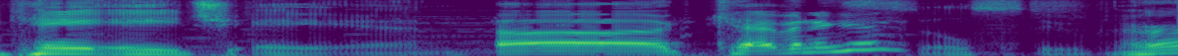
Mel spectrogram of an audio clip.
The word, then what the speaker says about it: Khan: the name king kong it's not no it's khan not kong you're saying it wrong but you know what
